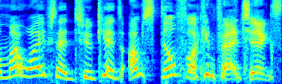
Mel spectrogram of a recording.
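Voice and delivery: high, slow, strained-up plea; high-pitched comic desperation; desperate pleading. Retold or imitated. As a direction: plead with the crowd high and drawn out. Pleads with silent audience, retold.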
